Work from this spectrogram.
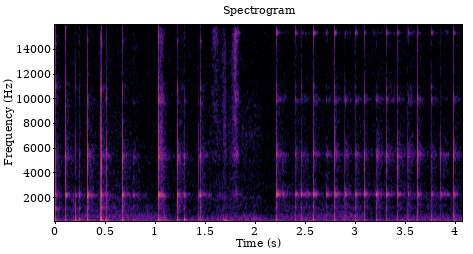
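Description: A small frosted glass votive holder with a white candle inside is tapped quickly with fingertips and nails on its side and rim. About 26 short, bright, clicky taps are heard, each with a faint glassy ring around 2 kHz and a dull low knock. They come in an irregular burst, pause briefly, then settle into a steady fast rhythm.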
